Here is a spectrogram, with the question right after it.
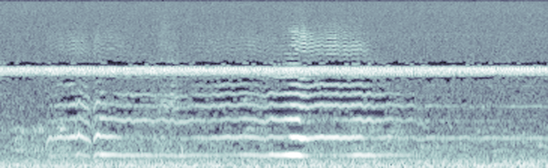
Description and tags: when you hear this... somebody wants your blood. The buzz of a mosquito, close up. Crickets in background / el sonido de un mosquito que se acerca buscando sangre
